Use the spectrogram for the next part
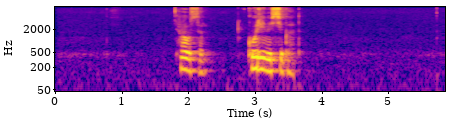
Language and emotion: Russian, neutral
